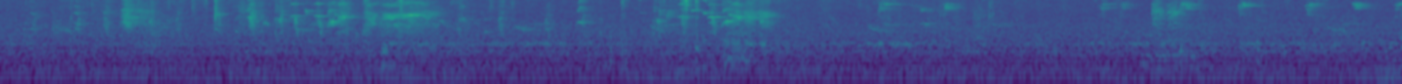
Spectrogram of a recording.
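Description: Small birds chirping and chattering in quick high bursts, busiest in the first few seconds and again about seven seconds in, with scattered chirps afterwards.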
